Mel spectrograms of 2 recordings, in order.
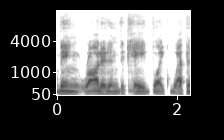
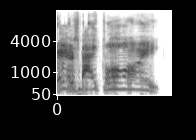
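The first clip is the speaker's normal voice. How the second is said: rasping, shrill, very high monster screech; 4 dB louder than usual. As the game master, voicing the damaged big creature at the players: shrieking monster. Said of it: "it just shrieks at you".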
